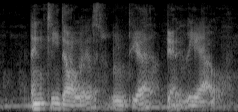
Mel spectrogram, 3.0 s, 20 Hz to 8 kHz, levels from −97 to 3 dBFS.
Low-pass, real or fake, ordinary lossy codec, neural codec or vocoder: 7.2 kHz; fake; none; codec, 24 kHz, 1.5 kbps, HILCodec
